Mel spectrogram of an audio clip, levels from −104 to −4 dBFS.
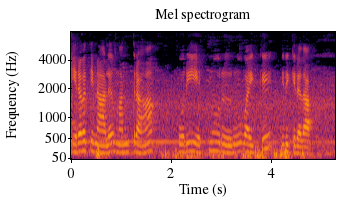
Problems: low volume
